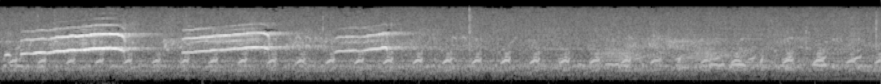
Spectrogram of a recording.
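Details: African harrier-hawk calling among grey hornbills, double-spurred francolin and doves: three drawn-out, thin whistles sweeping upward in the first three seconds, then a steady run of short, low repeated notes from other birds continues to the end.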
